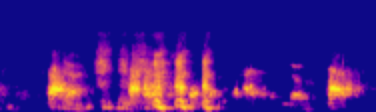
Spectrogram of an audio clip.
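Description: A dog barks loudly in a rapid run of several sharp barks, followed by a few shorter, more spaced-out yaps before falling quiet.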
